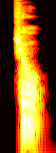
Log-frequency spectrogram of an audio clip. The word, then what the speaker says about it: きょ: To pronounce Kyo, the tongue moves from the ki consonant to the o vowel. Kyo.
